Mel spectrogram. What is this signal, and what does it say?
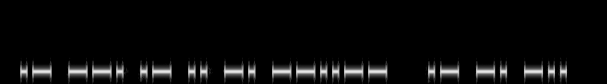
Morse code, heard as a keyed tone, about 20 wpm, 600 Hz. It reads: AGAIN, AND
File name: cw-books / winnie-the-pooh / winnie-20wpm-page-0023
